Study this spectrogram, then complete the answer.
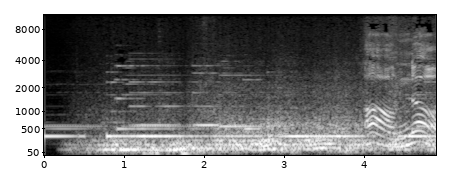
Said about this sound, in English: No, that's my old Chevy.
